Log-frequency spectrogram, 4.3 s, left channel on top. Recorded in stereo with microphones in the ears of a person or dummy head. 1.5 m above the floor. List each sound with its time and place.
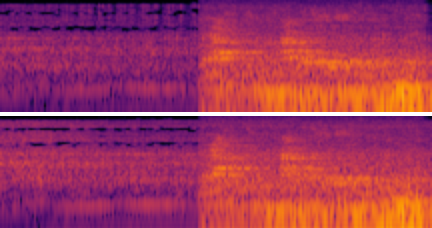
2.0 s a dog barking: 20° right (ahead or behind), 1.6 m; by 4.2 s 40° right (ahead or behind), 1.5 m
